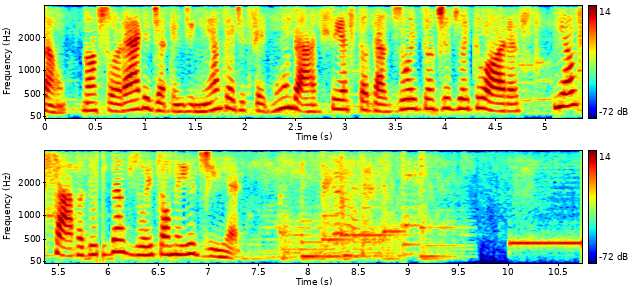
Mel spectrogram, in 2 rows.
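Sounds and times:
speech: 0.0s - 7.9s
telephone line tone while placing a call: 10.0s - 10.7s.

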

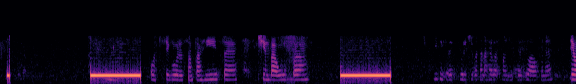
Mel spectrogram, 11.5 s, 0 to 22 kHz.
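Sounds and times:
telephone short beep: 1.8s - 2.8s, 6.8s - 7.8s
speech: 3.6s - 6.3s, 8.8s - 11.5s.

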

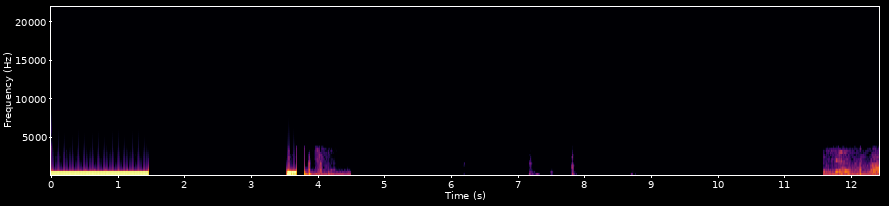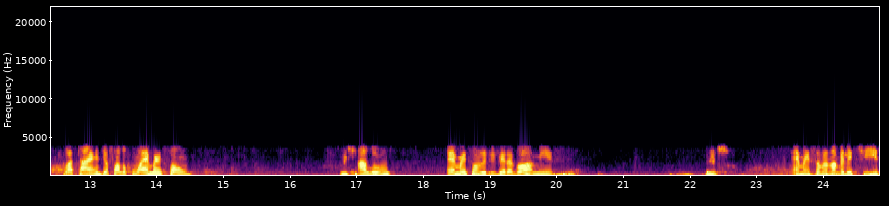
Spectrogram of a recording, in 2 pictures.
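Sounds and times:
steady electronic telephone tone as a phone call is transferred: 0.0s - 1.5s
speech: 12.6s - 14.6s, 16.8s - 17.6s, 18.4s - 20.2s, 22.2s - 22.5s, 23.6s - 24.8s.

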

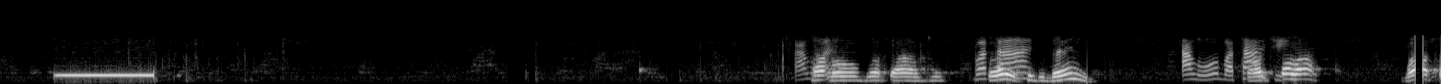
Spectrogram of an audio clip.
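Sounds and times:
phone incoming call electronic tone: 0.6s - 1.6s
speech: 8.0s - 11.0s, 11.8s - 13.2s, 14.0s - 14.4s.

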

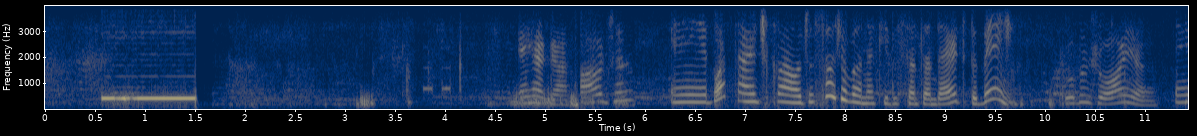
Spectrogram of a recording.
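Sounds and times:
short beeps: 0.6s - 1.6s
telephone ringing tone on a hospital's phone line: 0.6s - 1.6s
speech: 5.1s - 11.4s.

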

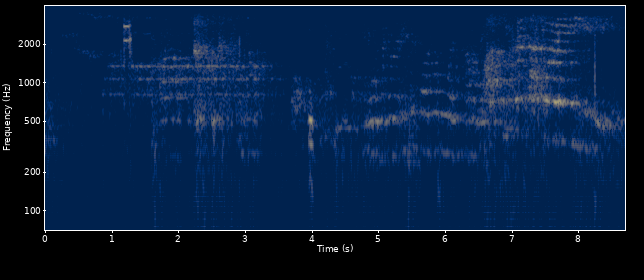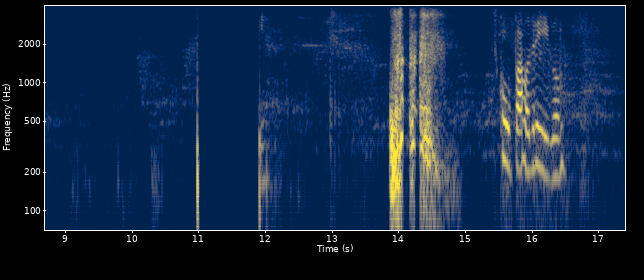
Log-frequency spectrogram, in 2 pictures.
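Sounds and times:
person coughing: 13.9s - 14.9s
speech: 15.6s - 16.6s.

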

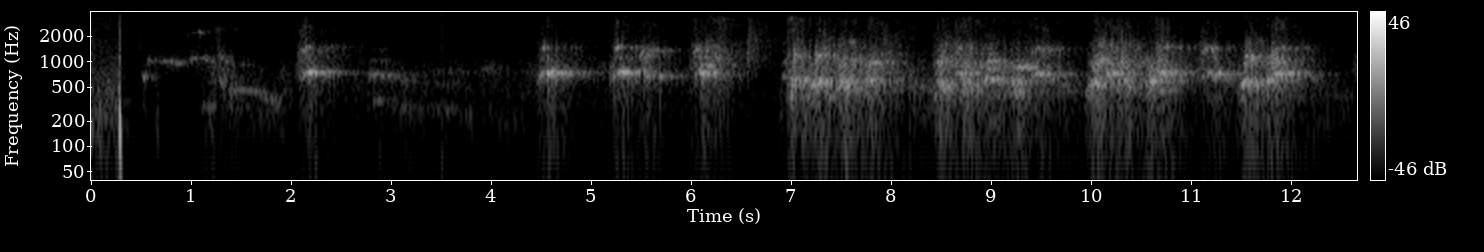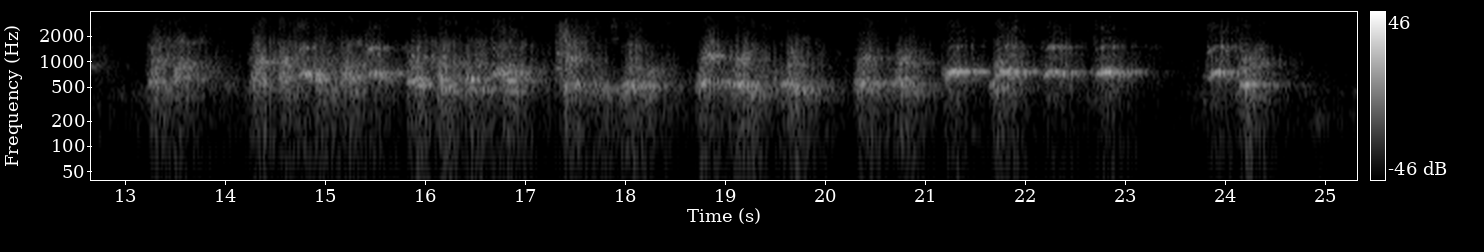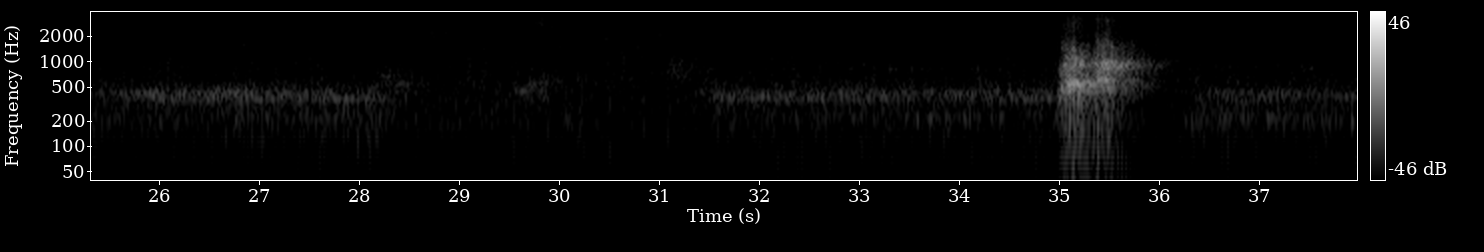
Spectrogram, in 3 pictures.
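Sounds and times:
several dogs barking: 2.0s - 3.2s, 4.0s - 24.8s, 35.0s - 36.1s.

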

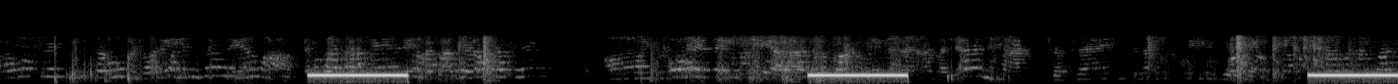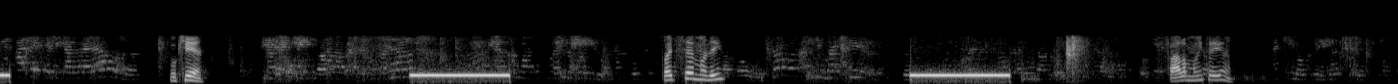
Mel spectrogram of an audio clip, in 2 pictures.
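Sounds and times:
telephone ringing tone as a call is placed: 3.1s - 4.1s, 8.1s - 9.1s, 13.1s - 14.1s, 18.1s - 19.1s, 23.1s - 24.1s
speech: 15.8s - 16.1s, 20.6s - 21.3s, 25.7s - 26.4s.

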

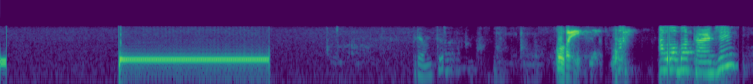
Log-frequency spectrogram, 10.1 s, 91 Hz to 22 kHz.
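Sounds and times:
steady single-pitched telephone line tone while a call is being transferred: 1.6s - 3.6s
speech: 5.6s - 6.2s, 7.4s - 9.9s.

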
